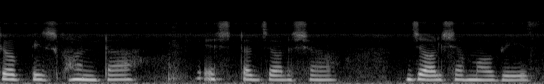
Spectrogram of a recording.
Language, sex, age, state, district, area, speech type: Bengali, female, 30-45, West Bengal, Dakshin Dinajpur, urban, spontaneous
